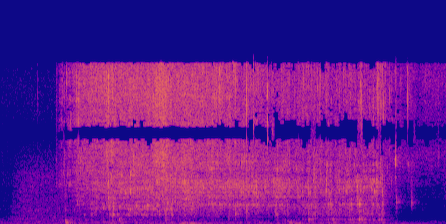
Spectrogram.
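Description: Cold water poured from a plastic bowl into the stainless steel inner pot of an Instant Pot, over dry steel-cut oats: a steady pour that starts about half a second in and stops near the end.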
